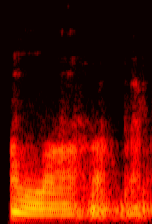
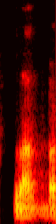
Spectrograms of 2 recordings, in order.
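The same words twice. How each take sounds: First: It is said slowly with deep feeling. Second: It is said quickly and mechanically.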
